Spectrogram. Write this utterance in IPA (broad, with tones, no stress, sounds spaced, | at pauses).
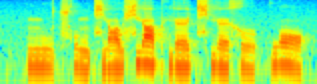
n̪ u˨˦ t͡sʰ ʊ˨˩ ŋ t͡ɕ j ɑ˨˦ ʊ̯ ɕ j ä˥˨ pʰ j ɛ˨˦ t͡ɕʰ j ɛ˨˦ x ɤ˨˩ k w ɔ˥˨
